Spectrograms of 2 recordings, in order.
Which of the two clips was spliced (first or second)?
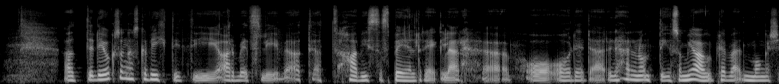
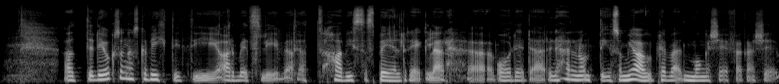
second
